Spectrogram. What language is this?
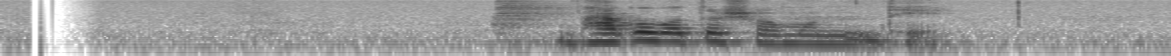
Bangla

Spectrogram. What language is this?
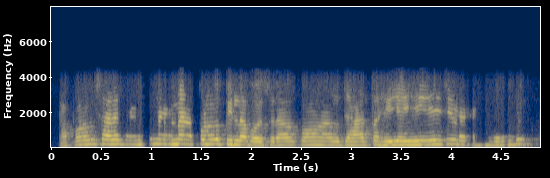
Odia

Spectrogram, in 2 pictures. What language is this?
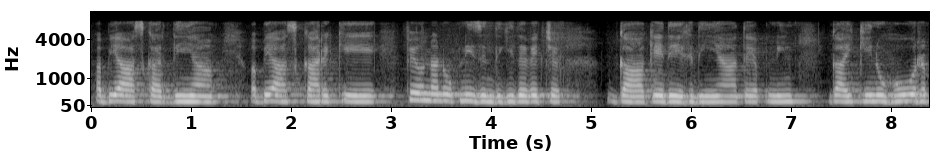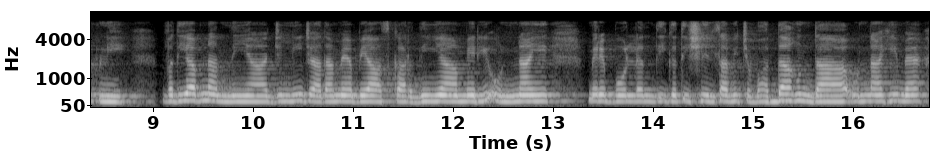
Punjabi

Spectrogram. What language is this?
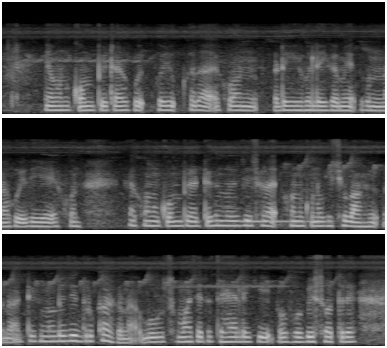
Santali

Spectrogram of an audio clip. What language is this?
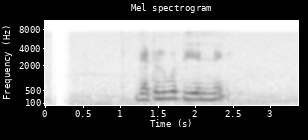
Sinhala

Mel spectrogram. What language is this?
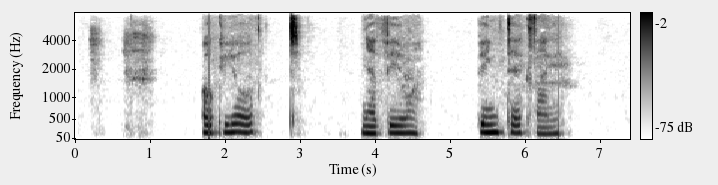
Luo (Kenya and Tanzania)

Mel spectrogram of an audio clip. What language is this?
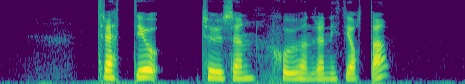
Swedish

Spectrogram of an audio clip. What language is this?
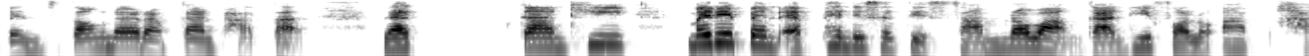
Thai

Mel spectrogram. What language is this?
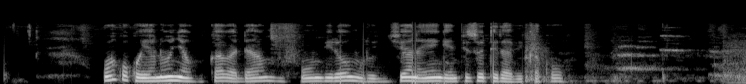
Ganda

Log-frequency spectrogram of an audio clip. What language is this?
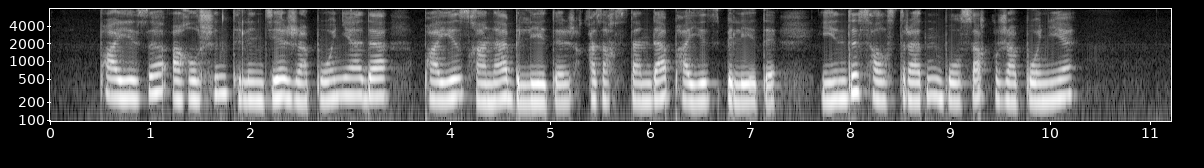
Kazakh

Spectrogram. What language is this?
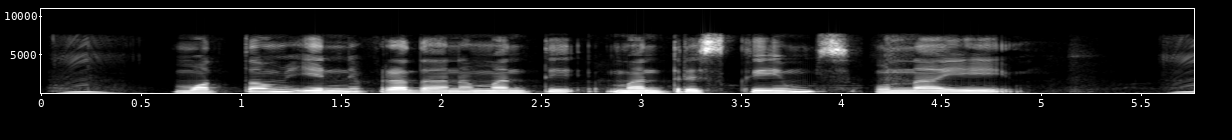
Telugu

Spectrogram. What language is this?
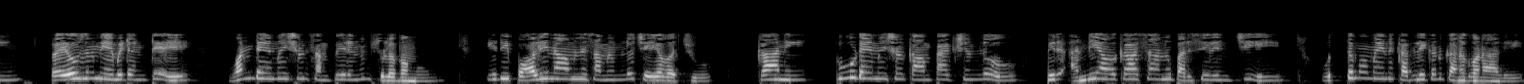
Telugu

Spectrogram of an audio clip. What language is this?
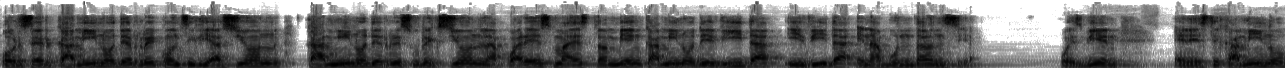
Spanish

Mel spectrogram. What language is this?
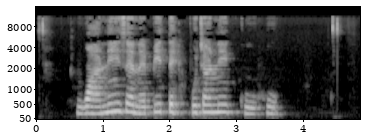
Huarijio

